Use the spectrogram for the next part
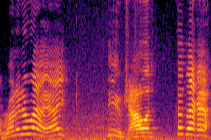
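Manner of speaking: high, loud jeering shout; taunting a fleeing foe, shouting; mock angry yell. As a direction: yell after the coward who runs off. Yelling at fleeing enemy.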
